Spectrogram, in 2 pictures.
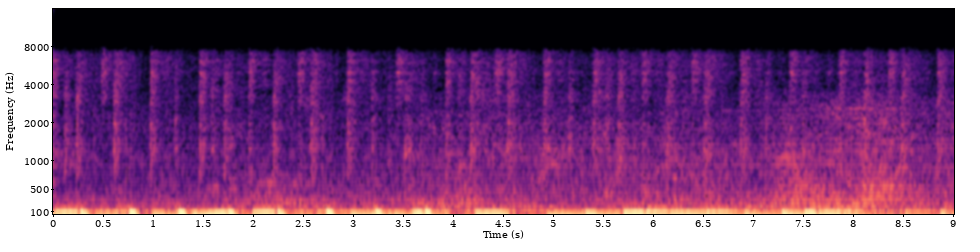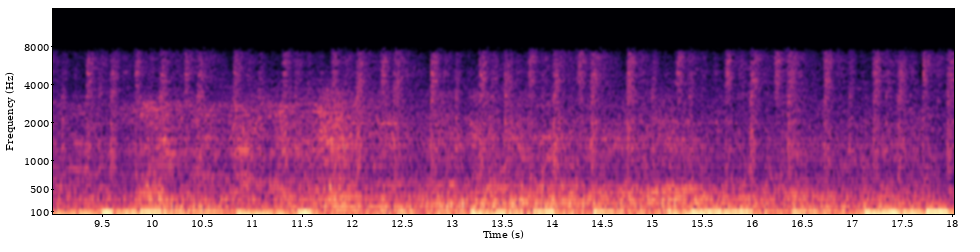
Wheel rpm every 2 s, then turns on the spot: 0, 0, 0, 0, 0, 0, 0, 0, 0.
none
